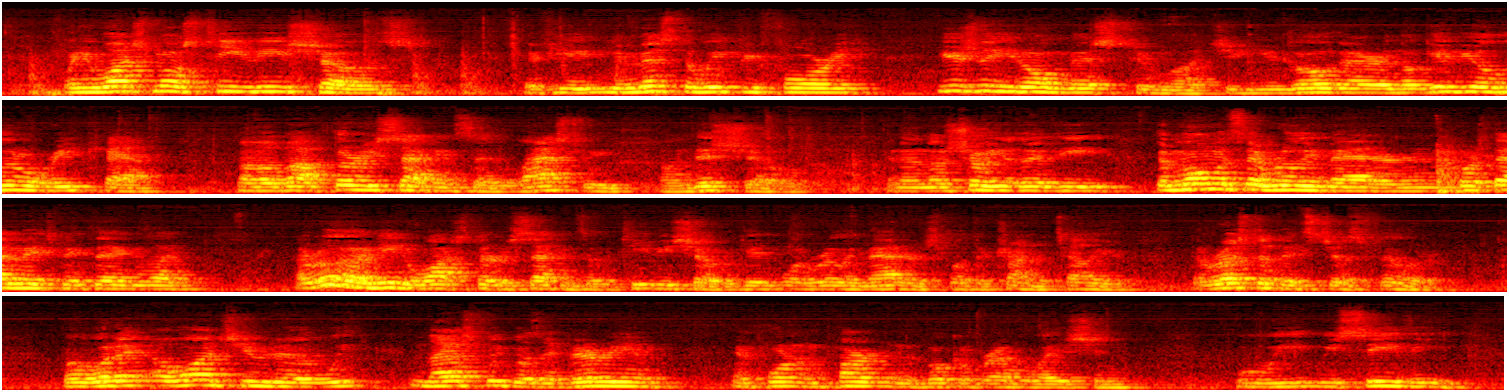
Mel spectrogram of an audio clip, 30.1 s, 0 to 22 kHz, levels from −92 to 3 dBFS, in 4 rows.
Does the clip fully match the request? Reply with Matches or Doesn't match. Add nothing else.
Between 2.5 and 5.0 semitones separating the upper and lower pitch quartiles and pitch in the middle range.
Matches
